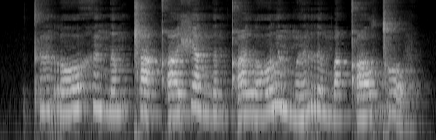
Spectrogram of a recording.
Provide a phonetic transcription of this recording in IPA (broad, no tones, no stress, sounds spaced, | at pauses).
tʼ ə̃ r ɔ h ə̃ n ɐ m ǁ a qʼ ɐ ʃ a ŋ ɐ n qʼ ə l ɔ l ə̃ m ə̃ r ə m ɐ qʼ ɔ ɡ͡ǀ ɔ v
